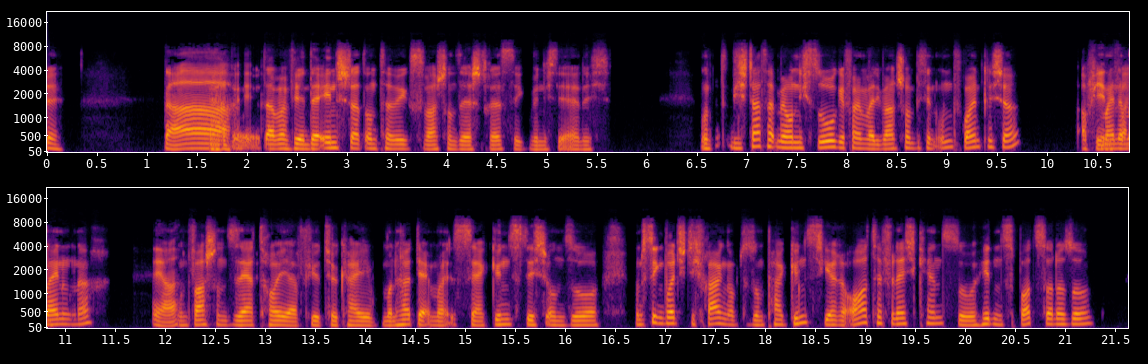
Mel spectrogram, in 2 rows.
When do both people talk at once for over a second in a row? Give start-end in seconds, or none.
none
